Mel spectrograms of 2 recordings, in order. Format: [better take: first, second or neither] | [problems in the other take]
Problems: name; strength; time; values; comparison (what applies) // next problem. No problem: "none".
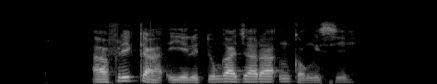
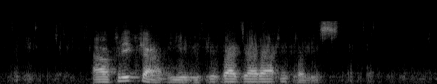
first | noise reduction (neural separator model SepFormer DNS4)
